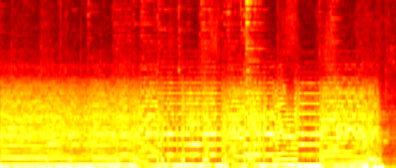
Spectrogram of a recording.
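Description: A guitar plays the solo from a song at a very slow tempo, with loud, distorted sustained notes that shift pitch in steady steps and bend near the end, alone with no talking.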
